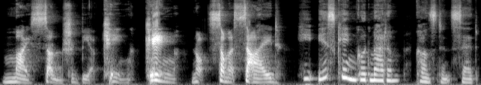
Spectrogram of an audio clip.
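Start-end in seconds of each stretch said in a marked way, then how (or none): 0.0-3.8 indignant, heavy outburst in character; angry Countess. A narrator's reading. Countess raging about her son's standing, angry. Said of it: "baffled at the direction of this anger". 4.0-5.4 high-voiced, puzzled protest; baffled. A narrator's reading. Constance to the raging Countess, baffled. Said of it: "baffled at the direction of this anger".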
